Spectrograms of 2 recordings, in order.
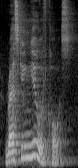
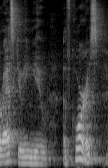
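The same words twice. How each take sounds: First: Ron's British "Rescuing you, of course", with "of course" trailing off; a light British accent on "Rescuing you"; British pronunciation. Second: "rescuing you, of course" in plain American English, with a rolled R in "course"; American pronunciation. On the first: Retold or imitated. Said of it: "Ele tem uma pronúncia mais britânica". (pronúncia britânica de "Rescuing you, of course") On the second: Shown as a demonstration. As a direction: say it the American way, lower. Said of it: "Eu quero falar". (pronúncia americana de "rescuing you, of course")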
